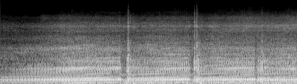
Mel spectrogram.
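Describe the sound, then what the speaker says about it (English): A loud Ducati Panigale V4 motorcycle engine with an aftermarket exhaust revs up hard while accelerating, its pitch climbing steadily, with sharp exhaust pops cracking through about three times. "You can hear the pops in that aftermarket exhaust too, which sounds really good."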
